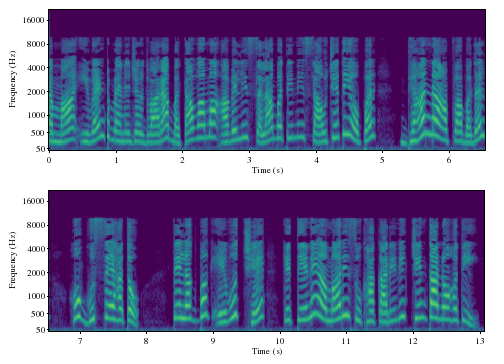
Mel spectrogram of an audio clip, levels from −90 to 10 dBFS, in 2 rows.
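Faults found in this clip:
AAC compression, whole clip. Speech comes across dull and smeared, nothing above 9.7 kHz, plainly audible fizz and warble on sibilants. Likely an AAC-LC encode starved of bits, fits something like 32 kbps, so the encoder cuts the top end and quantises what's left coarsely.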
